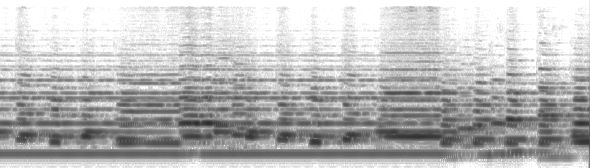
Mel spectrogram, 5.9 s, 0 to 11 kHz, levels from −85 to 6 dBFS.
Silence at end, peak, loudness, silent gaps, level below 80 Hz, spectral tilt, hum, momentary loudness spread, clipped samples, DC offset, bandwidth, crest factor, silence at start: 0 s; -2 dBFS; -19 LUFS; none; -88 dBFS; -6.5 dB/octave; none; 6 LU; under 0.1%; under 0.1%; 10 kHz; 16 dB; 0 s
